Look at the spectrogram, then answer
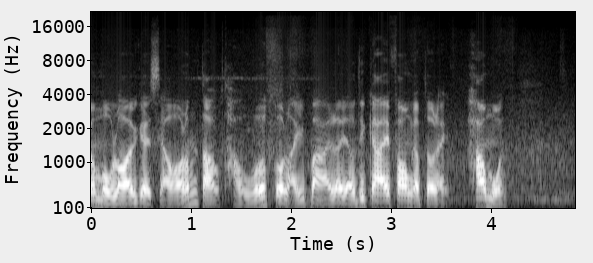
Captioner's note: in English, of course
